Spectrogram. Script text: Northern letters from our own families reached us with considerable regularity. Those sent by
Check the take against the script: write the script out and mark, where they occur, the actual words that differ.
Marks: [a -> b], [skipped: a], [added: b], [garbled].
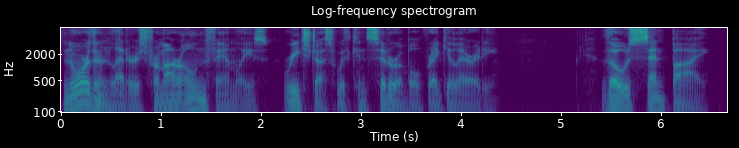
Northern letters from our own families reached us with considerable regularity. Those sent by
